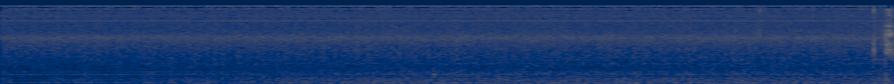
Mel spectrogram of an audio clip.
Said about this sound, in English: I don't know where the interference is coming from, as you're saying.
